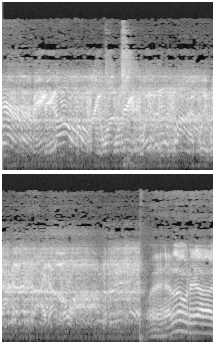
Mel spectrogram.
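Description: A distant station's voice received over a CB radio and heard through its speaker: continuous talk, thin and cut off in the highs. Near the end the signal drops out briefly and a closer voice begins.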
